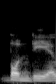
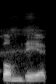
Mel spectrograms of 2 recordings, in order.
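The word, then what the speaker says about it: bonjour: made fun of me when i tried to say bondier which is good morning i said bomb beer because it's spelt differently but i just thought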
